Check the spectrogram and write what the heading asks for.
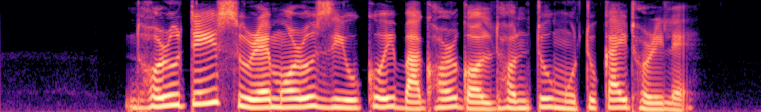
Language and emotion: Assamese, neutral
